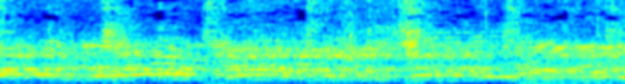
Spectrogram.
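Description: Many young children's voices shouting and chattering over dance music with a stepping bass line.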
